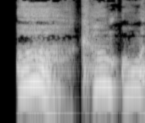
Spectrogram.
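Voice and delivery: very high, very loud, shrill, sighing exasperated yell. Retelling how a woman reacted when the speaker's attempt failed, imitating an exasperated yell. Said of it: "yelled at me".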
